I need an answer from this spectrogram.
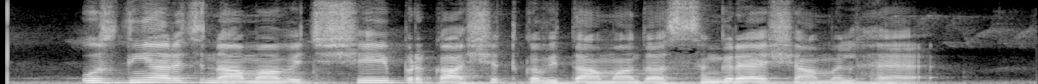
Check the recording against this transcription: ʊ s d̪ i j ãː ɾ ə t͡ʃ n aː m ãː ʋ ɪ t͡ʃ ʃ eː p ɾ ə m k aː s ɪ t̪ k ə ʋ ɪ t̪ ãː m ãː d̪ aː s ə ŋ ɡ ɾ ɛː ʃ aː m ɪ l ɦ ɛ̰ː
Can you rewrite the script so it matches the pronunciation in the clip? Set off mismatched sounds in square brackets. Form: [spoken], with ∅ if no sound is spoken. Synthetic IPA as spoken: ʊ s d̪ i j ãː ɾ ə t͡ʃ n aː m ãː ʋ ɪ t͡ʃ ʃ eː p ɾ ə [∅] k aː [ʃ] ɪ t̪ k ə ʋ ɪ t̪ [aː] m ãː d̪ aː s ə ŋ ɡ ɾ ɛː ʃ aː m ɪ l ɦ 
